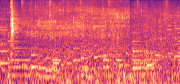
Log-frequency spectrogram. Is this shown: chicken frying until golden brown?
yes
